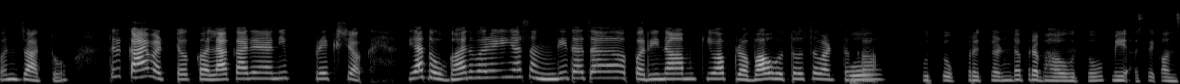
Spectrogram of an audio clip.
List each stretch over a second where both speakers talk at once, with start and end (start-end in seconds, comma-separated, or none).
none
